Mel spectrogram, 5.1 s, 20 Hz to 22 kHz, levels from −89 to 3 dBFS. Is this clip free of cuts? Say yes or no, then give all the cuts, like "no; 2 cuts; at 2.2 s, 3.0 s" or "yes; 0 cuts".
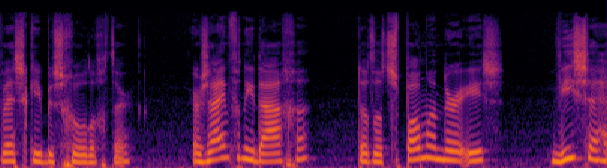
yes; 0 cuts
